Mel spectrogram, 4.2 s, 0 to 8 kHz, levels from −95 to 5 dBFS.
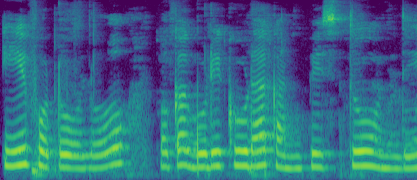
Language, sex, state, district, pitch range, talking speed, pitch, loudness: Telugu, female, Andhra Pradesh, Sri Satya Sai, 215-245 Hz, 100 wpm, 230 Hz, -16 LUFS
